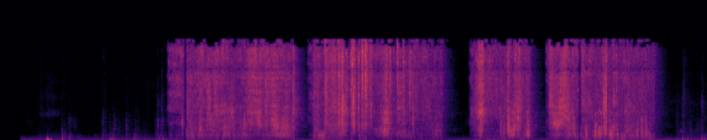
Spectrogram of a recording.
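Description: Compressed-air blow gun blasting steel-wool dust off scuffed plastic mirror caps before primer: four loud bursts of hiss with short gaps between, starting about two seconds in, over a steady low hum.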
